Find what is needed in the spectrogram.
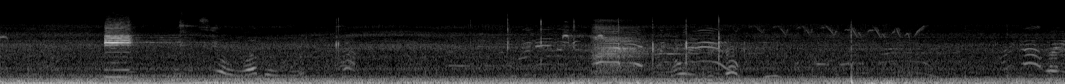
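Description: Distant shouts and calls from players and spectators at a youth soccer game over a steady low rumble, with one short, loud, shrill whistle blast about a second in, typical of a referee's whistle.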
